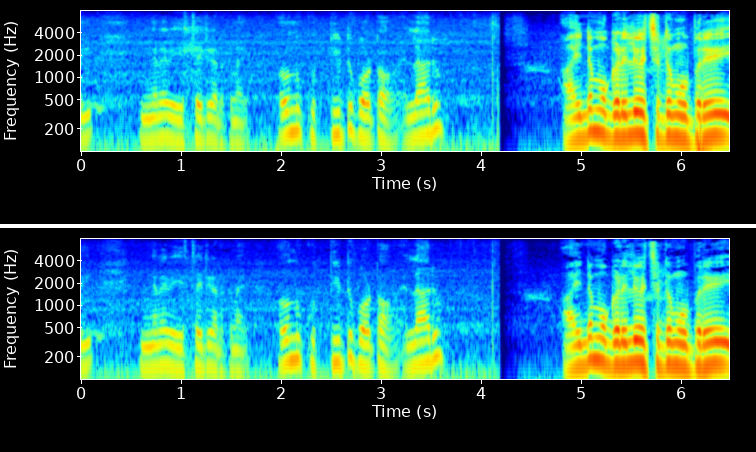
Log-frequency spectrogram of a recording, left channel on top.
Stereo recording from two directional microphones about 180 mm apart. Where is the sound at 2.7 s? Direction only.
10° right (ahead or behind).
